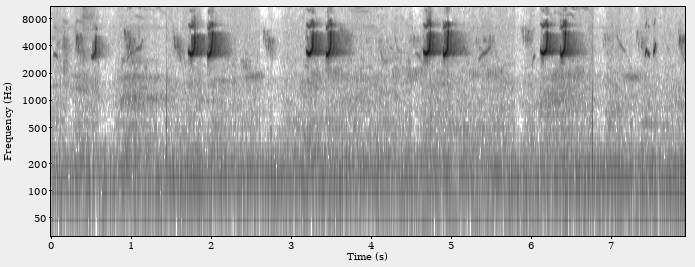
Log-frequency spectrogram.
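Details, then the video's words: Female rain quail call, known locally as chinga batair: crisp doubled high-pitched notes, like a quick two-part whit-whit, recurring about every one and a half seconds against a soft, steady low hum. "Rain Quail Calling | Chinga Batair Ki Awaz| Female Rain Quail"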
